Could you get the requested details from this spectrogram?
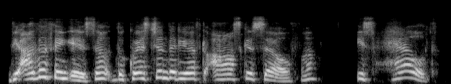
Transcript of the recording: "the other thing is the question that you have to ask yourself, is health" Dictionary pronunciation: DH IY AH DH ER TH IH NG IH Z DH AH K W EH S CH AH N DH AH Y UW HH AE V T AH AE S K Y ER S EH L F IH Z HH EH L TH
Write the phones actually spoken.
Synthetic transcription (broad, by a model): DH IY AH DH ER TH IH NG IH Z DH AH K W EH S CH AH N DH AH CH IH HH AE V T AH AE S K Y ER S EH L F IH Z HH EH L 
